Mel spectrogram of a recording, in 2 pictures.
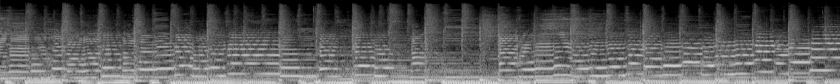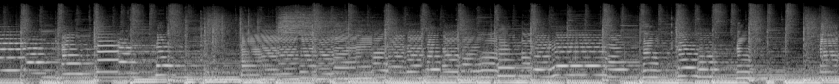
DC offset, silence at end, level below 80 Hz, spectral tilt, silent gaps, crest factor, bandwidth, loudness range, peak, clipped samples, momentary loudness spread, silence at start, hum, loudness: under 0.1%; 0 s; -20 dBFS; -5.5 dB/octave; none; 8 dB; 18.5 kHz; 1 LU; -6 dBFS; under 0.1%; 1 LU; 0 s; none; -15 LUFS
